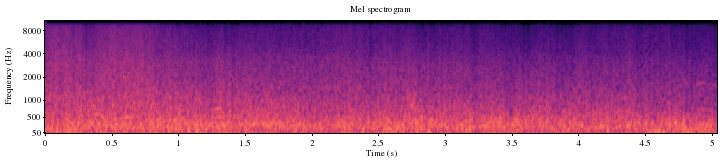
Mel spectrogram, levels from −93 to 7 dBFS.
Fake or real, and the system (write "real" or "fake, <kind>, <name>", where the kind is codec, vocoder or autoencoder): real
